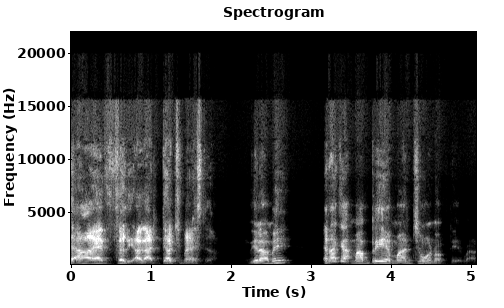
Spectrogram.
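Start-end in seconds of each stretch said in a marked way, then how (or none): 0.1-1.8 dismissive, rude brush-off tone with attitude. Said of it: "But the way he said it with an attitude".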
